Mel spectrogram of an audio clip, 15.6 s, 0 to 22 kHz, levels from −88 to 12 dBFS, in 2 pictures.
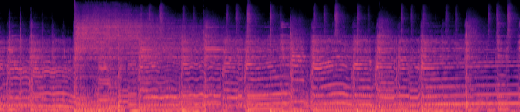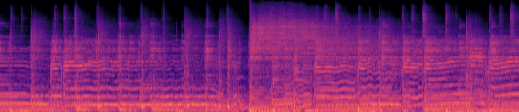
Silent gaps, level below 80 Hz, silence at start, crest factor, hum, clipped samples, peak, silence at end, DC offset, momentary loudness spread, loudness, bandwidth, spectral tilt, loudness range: none; -28 dBFS; 0 s; 18 dB; none; under 0.1%; -4 dBFS; 0 s; under 0.1%; 3 LU; -22 LUFS; 19.5 kHz; -4.5 dB/octave; 1 LU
